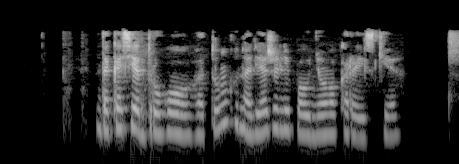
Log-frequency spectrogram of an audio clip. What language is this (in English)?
Belarusian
